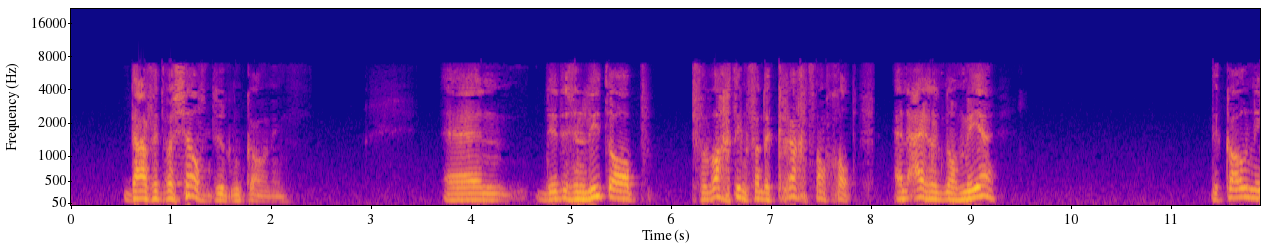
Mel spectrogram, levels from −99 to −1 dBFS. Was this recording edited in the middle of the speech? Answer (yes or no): yes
